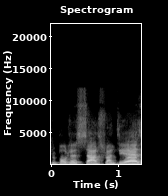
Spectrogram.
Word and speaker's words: Reporters Sans Frontières: He is the head of the Indo-Pacific desk for RSF, Reporters Without Borders, properly pronounced Reporters Sans Frontières.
